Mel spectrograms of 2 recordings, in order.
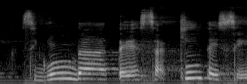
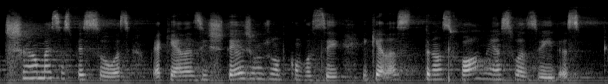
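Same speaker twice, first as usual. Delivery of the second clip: ordinary talk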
